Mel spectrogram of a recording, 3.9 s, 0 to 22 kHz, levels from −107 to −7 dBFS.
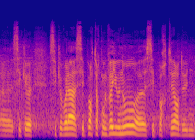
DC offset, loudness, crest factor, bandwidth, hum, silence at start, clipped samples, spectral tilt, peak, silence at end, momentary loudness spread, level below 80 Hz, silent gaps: under 0.1%; -30 LUFS; 18 dB; 10.5 kHz; none; 0 s; under 0.1%; -4.5 dB/octave; -12 dBFS; 0 s; 13 LU; under -90 dBFS; none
